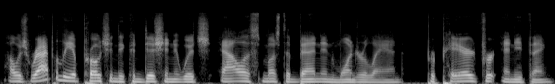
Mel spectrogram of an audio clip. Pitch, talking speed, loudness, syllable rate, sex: 130 Hz, 175 wpm, -22 LUFS, 6.0 syllables/s, male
